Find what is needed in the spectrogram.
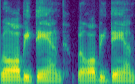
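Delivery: low, hushed half-whisper under the breath. Retelling a scene where a woman half-whispers to a man, retelling a half-whisper. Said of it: "she whispers in him".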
